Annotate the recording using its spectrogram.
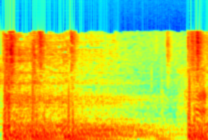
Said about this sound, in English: Can you hear me banging on the wall? Do you hear me banging? I'm behind the wall, behind the washing machine.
